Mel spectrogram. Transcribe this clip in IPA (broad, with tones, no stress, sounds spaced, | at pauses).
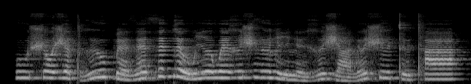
u˦ ʃ ɔ˦ ʒ ɐ˩ t ɣ ɨ˥ ʊ̯ ɓ ɛ˩ ð ɛ˦ θ ɛ˥ ɡ ɛ˨ ʊ̯ w i˦ ə̯ w ɛ˦ ɣ ɘ˥ ʃ ð ɨ˦ l i˨ l e˩ ɣ ɘ˦ ʒ a˩ l ɘ˥ ʃ ɨ˦ t ɨ˨ tʰ a˦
